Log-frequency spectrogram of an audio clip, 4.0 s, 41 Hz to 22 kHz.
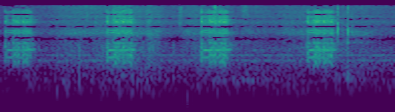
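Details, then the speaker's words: Yaesu FT-891 radio: sharp clicking bursts about once a second during logging-software CAT polling, same on all frequencies, stopping instantly when software stops; owner concludes digital line interference. Periodic clicking during CAT polling. "the instant I stop it the noise stops this leads me to the conclusion that this is happening as a digital line to R"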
